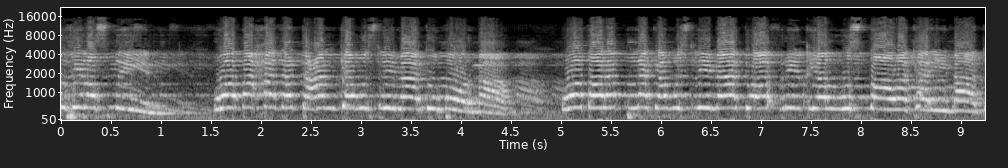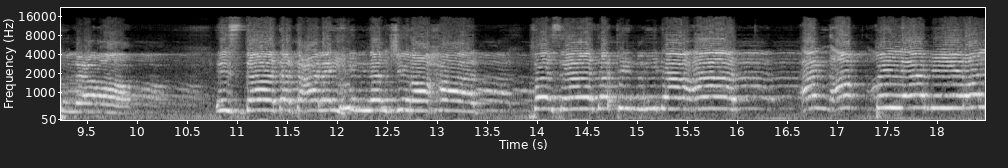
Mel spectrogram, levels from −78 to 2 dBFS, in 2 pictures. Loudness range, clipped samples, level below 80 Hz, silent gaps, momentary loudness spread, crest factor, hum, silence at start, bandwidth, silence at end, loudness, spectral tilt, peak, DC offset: 2 LU; under 0.1%; -40 dBFS; none; 10 LU; 10 dB; none; 0 s; 16 kHz; 0 s; -9 LUFS; -2.5 dB/octave; 0 dBFS; 0.4%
